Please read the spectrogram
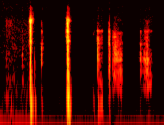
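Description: A few sharp, irregular clicks or taps, two distinct ones about half a second apart followed by a quicker cluster of fainter ones.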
